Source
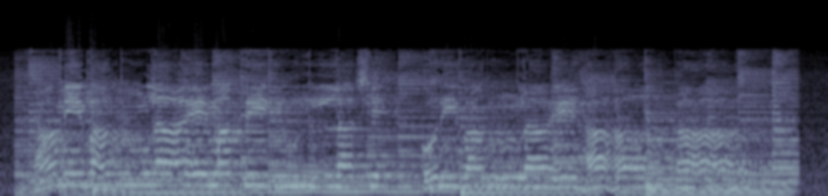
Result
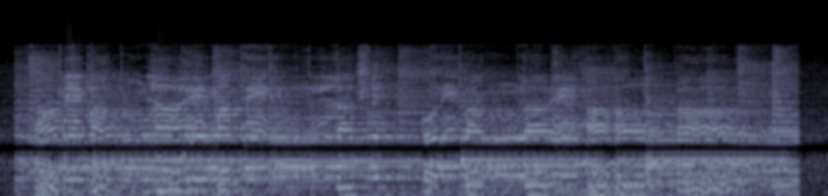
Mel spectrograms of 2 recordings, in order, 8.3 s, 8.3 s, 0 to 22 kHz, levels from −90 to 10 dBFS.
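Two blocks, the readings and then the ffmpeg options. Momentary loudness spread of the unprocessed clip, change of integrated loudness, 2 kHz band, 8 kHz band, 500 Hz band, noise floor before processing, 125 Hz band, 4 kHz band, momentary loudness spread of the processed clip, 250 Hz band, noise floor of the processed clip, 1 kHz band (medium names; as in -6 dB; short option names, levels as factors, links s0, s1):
5 LU, -5.5 dB, -1.5 dB, no reading, -6.0 dB, -48 dBFS, -9.5 dB, -2.5 dB, 5 LU, -9.5 dB, -55 dBFS, -5.0 dB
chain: -af "aeval=exprs='val(0)*sin(2*PI*840*n/s)':c=same,asuperstop=centerf=1000:order=12:qfactor=3.4,afreqshift=-22,volume=0.794"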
